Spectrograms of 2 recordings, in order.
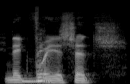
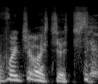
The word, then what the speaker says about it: Vujicic: I never know how to pronounce Nick's second name. Nick Vujicic. There you go, Vujicic.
